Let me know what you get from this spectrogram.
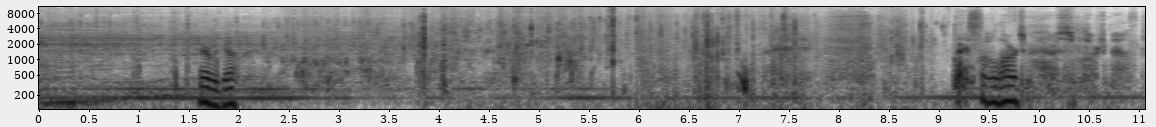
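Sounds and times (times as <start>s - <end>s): creek water splashing: 0.0s - 9.4s.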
